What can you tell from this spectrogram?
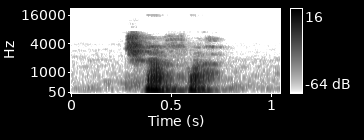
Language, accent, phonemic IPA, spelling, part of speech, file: English, Southern England, /ˈtʃæfə/, chaffer, verb / noun, LL-Q1860 (eng)-chaffer.wav
- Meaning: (verb) 1. To haggle or barter 2. To buy 3. To talk much and idly; to chatter; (noun) 1. Bargaining; merchandise 2. A person's mouth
